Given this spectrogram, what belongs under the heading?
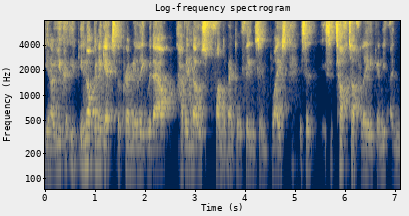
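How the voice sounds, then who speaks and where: This man speaks with an English accent at a fairly quick pace. His pitch sits in the medium range. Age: 50s. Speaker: football director and former manager. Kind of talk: interview. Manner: halting, many fillers and repeats.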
